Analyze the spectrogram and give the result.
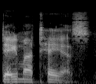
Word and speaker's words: DeMatteis: I got to remember that that's how it's pronounced, DeMatteis.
